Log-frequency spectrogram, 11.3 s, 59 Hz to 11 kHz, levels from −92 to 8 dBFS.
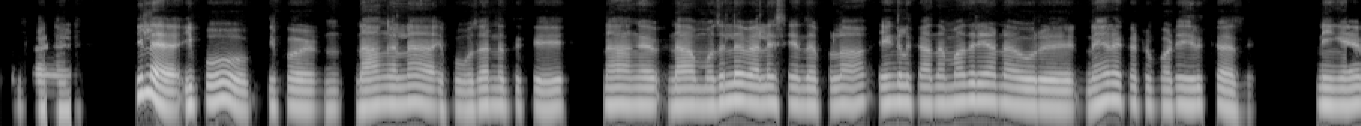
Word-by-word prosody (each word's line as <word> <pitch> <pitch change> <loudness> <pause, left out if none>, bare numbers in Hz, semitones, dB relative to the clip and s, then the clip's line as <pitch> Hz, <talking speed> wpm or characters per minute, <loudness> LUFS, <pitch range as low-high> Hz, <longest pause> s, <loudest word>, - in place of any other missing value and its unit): குடுக்குறாங்க. 125 -2 -6 0.7
இல்ல 230 -3 +6 0.3
இப்போ 160 +2 -1 0.5
இப்ப 135 +1 -3 0.6
நாங்கலாம் 150 +2 +1
இப்போ 130 +1 -12
உதாரணத்துக்கு 135 -1 -2 0.5
நாங்க 145 0 +1 0.3
நான் 145 0 +2
முதல்ல 160 +4 +2
வேலைக்கு 150 -1 0
சேந்தப்பலாம் 145 +1 -1 0.2
எங்களுக்கு 160 -1 0
அந்த 155 0 -2
மாதிரியான 170 -2 +1
ஒரு 135 -1 +2 0.4
நேர 170 +4 +2 0.2
கட்டுப்பாடே 140 0 -3
இருக்காது. 135 -6 -2 0.6
நீங்க 140 -1 +2
145 Hz, 105 wpm, -22 LUFS, 140-155 Hz, 0.7 s, இல்ல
